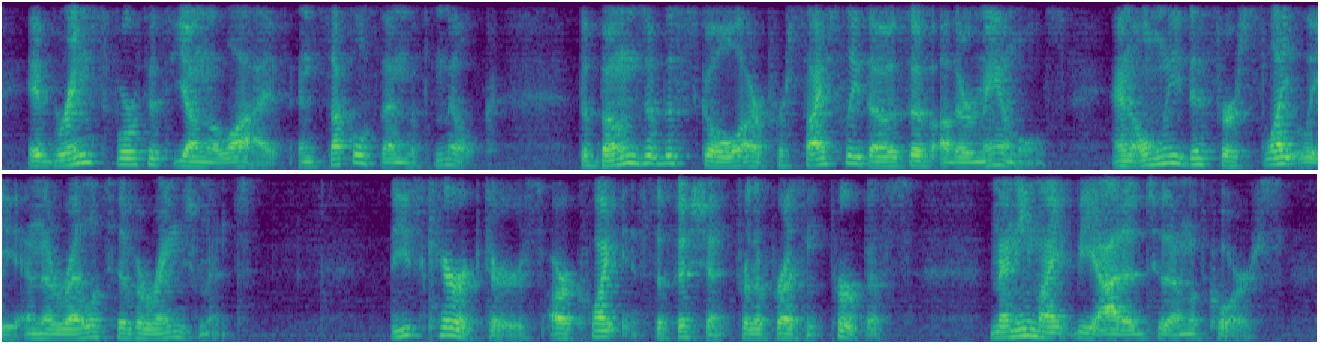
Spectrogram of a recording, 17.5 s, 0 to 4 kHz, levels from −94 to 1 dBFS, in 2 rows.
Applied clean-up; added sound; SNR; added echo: none; none; none; reverberation time 0.3 s.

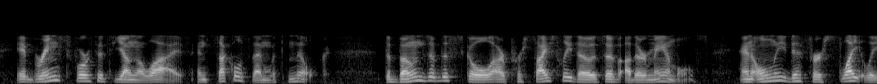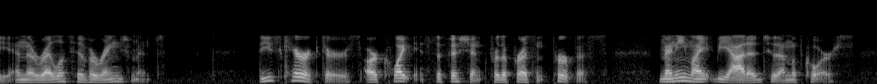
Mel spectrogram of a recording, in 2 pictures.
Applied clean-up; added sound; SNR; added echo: none; none; none; none.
